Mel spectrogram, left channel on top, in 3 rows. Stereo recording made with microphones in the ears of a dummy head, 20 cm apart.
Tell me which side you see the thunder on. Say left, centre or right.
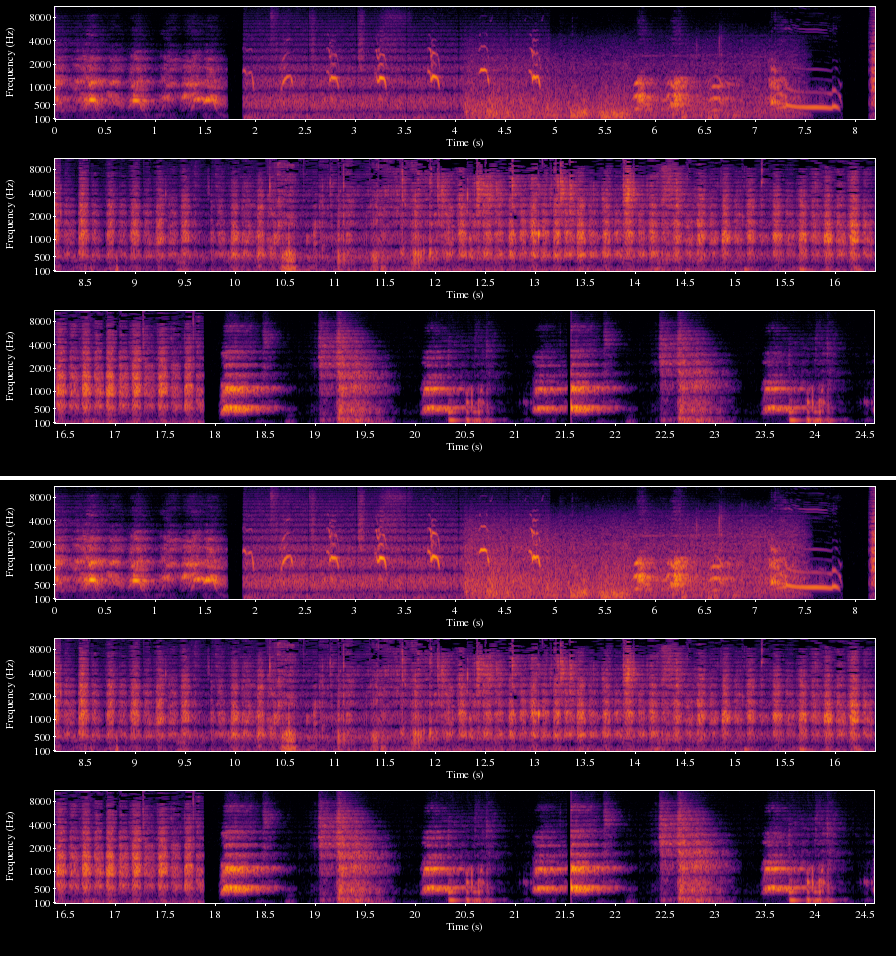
right.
